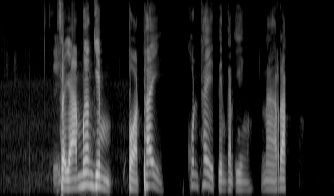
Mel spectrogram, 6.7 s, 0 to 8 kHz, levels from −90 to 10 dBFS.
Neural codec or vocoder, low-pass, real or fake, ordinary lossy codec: none; none; real; none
